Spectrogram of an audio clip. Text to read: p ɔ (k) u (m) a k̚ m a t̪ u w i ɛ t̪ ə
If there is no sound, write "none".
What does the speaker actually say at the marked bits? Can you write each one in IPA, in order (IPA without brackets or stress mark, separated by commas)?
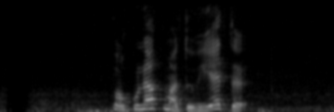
k, n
